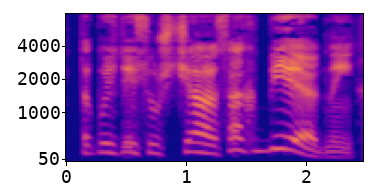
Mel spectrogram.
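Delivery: high, slow, loud mock pity; mocking exclamation. A narrator's reading. Zverkov mockingly pities the narrator for waiting an hour. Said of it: "вскрикнул насмешливо Зверков".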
